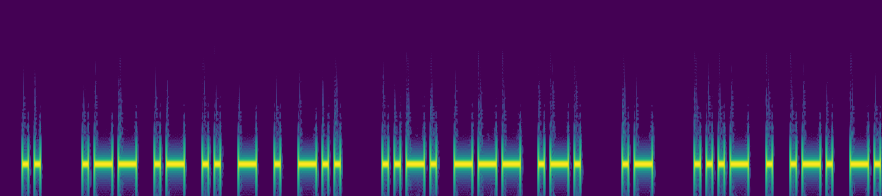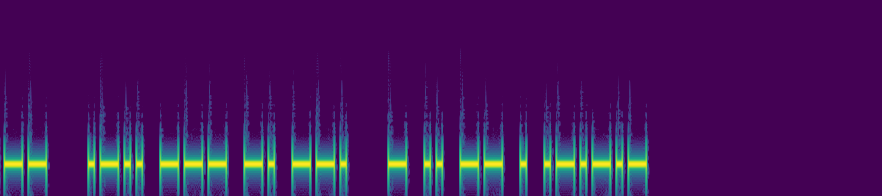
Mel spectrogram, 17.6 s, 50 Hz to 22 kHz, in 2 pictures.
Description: Morse code, heard as a keyed tone, about 20 wpm, 700 Hz. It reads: I WAITED FOR A VERY LONG TIME.
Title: Sentences with 5-Word Phrases - Spoken Beginning - 20wpm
